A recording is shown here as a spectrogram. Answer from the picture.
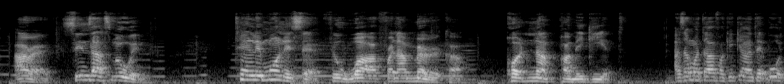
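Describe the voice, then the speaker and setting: With music in the background, a man with a high voice speaks at a moderate pace, pausing long and often. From Jamaica. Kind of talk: comedy sketch, phone call monologue. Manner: sarcastic.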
